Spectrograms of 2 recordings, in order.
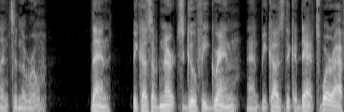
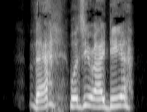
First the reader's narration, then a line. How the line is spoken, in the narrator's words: Perkins asked, with tears of laughter rolling down her cheeks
